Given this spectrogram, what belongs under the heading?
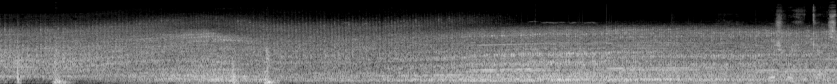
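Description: Massey Ferguson tractor engine idling as it warms up in Farming Simulator 22, a steady loud diesel drone with a couple of brief clunks.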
